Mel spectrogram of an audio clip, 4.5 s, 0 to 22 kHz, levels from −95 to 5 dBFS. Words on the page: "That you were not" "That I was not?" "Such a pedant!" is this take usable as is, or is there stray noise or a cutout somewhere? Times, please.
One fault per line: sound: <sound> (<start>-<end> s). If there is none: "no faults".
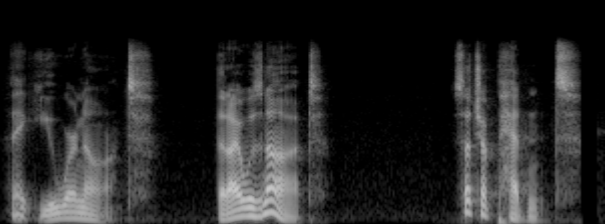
no faults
